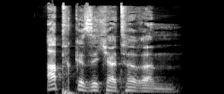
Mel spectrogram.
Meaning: strong dative masculine/neuter singular comparative degree of abgesichert
- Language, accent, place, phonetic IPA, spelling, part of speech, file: German, Germany, Berlin, [ˈapɡəˌzɪçɐtəʁəm], abgesicherterem, adjective, De-abgesicherterem.ogg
